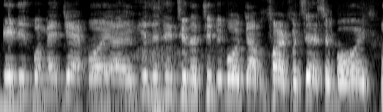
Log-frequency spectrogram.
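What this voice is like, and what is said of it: Imitates another person's voice. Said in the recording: “my Wolfman Jack impression”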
